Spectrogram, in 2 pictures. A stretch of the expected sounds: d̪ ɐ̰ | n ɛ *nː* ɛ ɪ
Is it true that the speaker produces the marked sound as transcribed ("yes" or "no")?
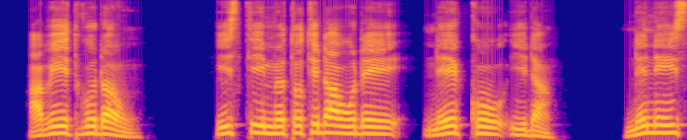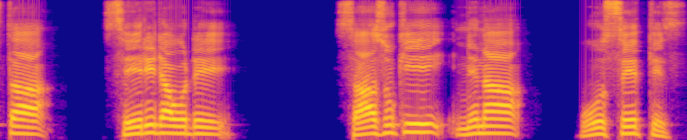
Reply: no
